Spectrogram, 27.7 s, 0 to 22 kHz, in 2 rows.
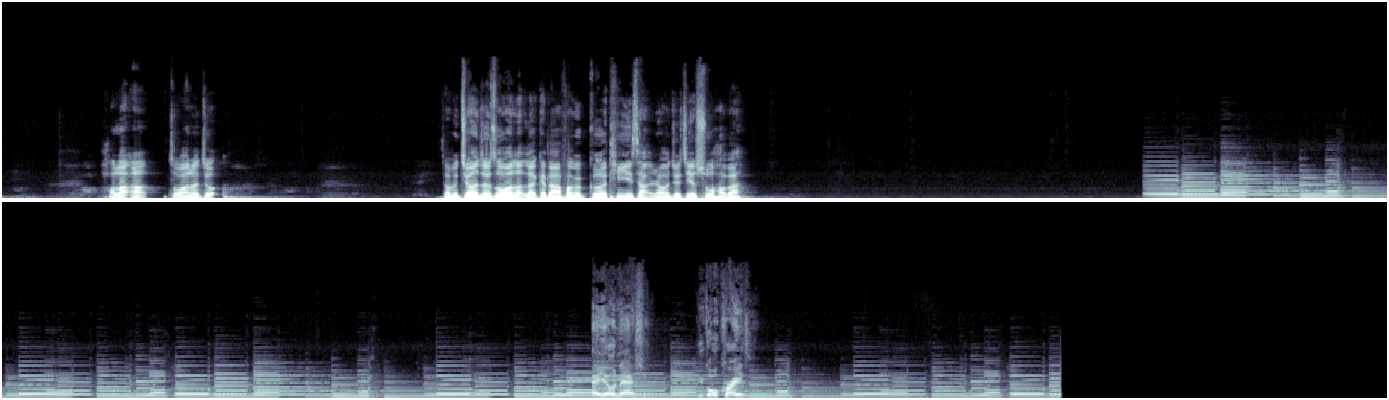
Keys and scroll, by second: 23.4 Return.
